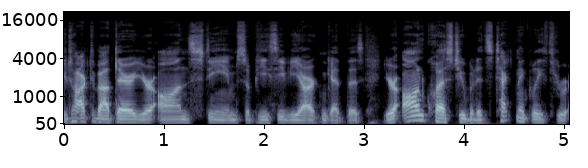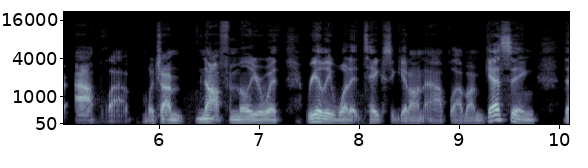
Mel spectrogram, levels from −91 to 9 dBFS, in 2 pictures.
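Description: Nothing in this bit of speech gives a listener any technical fault to point to, so there's nothing to flag here.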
